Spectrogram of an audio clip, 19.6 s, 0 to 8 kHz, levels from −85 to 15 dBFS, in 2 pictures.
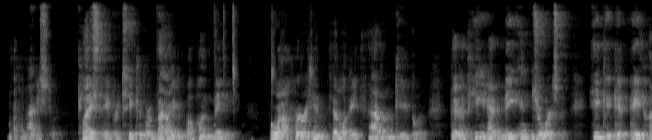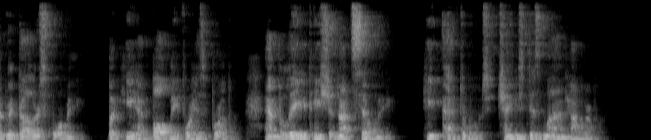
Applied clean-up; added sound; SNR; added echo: neural mask model DeepFilterNet 3.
